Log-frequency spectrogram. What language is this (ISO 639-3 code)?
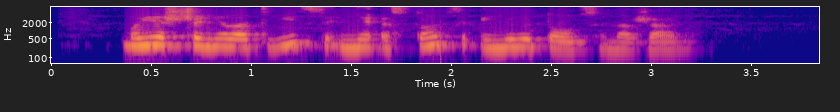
bel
